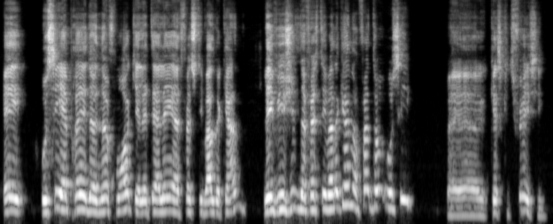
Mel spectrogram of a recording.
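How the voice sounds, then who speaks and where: A man with a Canadian French accent talking casually about a book, halting often with restarts and chuckles. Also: sits high, animated. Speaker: speaker discussing a book. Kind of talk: casual spoken commentary.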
